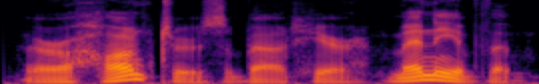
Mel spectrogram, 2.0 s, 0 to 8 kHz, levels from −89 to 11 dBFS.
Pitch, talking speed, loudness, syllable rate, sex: 100 Hz, 210 wpm, -19 LUFS, 8.0 syllables/s, male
